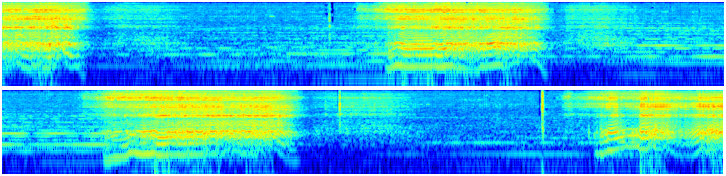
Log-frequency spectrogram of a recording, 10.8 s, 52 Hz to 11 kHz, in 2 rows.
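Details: Passed out and snoring loudly; loud, rumbling snores at about 17 breaths a minute with background music: heavy snoring.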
